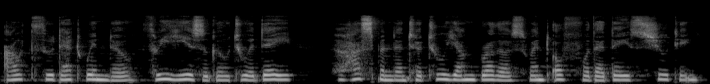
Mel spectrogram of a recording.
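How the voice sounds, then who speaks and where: A woman playing a self-possessed young girl who tells an eerie tale in a soft, confiding way for an audiobook. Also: medium pitch, flat delivery, normal speed, natural voice. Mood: composed, confiding. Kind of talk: dramatic audiobook reading.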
